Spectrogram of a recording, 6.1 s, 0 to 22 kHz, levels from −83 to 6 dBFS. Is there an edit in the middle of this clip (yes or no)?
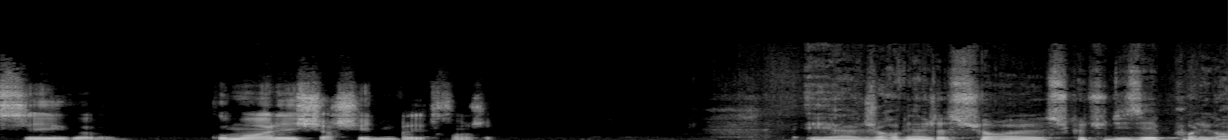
yes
